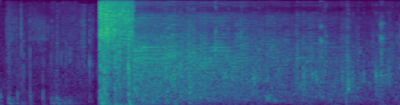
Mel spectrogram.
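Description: Bulletproof glass cracks under gunfire.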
